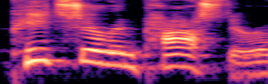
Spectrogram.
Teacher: if a word ends with a vowel and the following word begins with a vowel we add an extra R sound in between those two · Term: intrusive R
